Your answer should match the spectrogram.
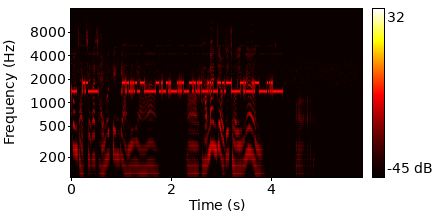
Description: TTY/TDD text telephone tones (45.45 baud Baudot), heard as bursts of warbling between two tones, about 400 Hz shift, 1600 Hz centre, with speech in Korean. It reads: … SONGS BY THEY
